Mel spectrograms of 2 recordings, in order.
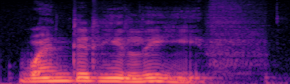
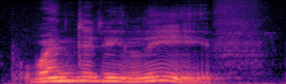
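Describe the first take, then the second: The two takes are said the same way.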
